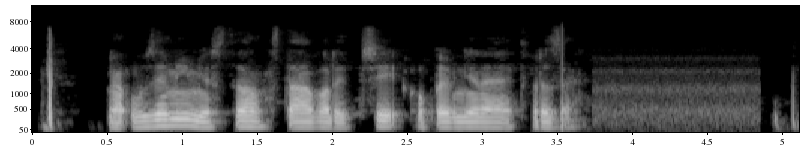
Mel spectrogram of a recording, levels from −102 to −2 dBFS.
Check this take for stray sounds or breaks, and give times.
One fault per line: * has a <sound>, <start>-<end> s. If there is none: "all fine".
all fine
